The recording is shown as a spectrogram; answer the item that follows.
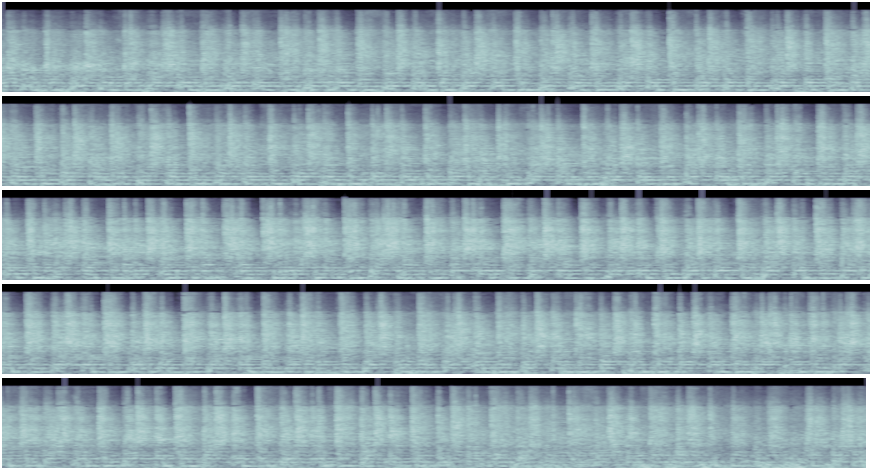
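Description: Loud procession music: fast, continuous drumming over a few steady held tones, going on without a break.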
